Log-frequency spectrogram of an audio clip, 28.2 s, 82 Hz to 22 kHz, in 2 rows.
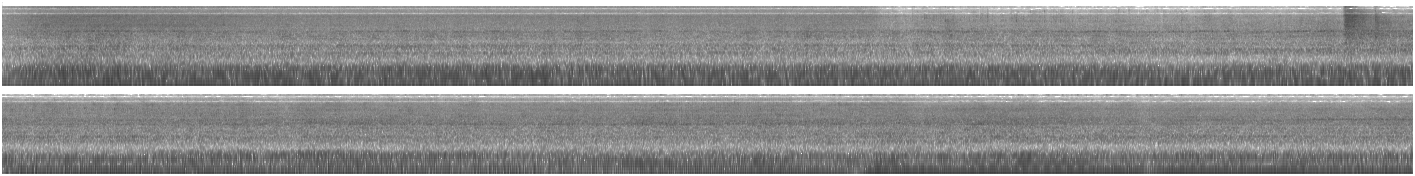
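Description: Procharged Pontiac G8 GT's 6.0-litre V8 running steadily at idle with a deep exhaust rumble and no revving. There is a short click about halfway through, and the rumble gets a little louder near the end.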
